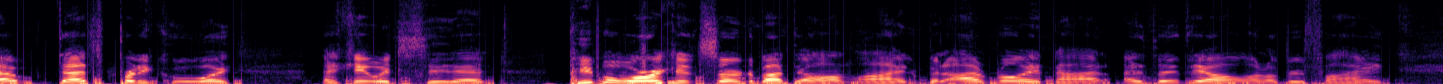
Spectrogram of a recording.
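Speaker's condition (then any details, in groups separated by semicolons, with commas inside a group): Cerebral palsy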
